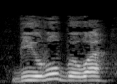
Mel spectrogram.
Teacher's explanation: ورش يقرأ بضم الراء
